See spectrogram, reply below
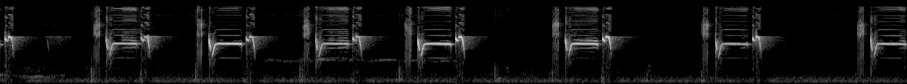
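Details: Prinia song for teaching cage birds: a lively run of eight buzzy, crackling phrases, each capped by a bright upward note, coming about once a second in a steady repeated pattern.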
